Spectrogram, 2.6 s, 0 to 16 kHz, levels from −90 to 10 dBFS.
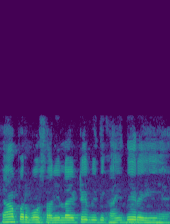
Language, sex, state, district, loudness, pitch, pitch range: Hindi, male, Haryana, Rohtak, -16 LUFS, 165 Hz, 160-175 Hz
